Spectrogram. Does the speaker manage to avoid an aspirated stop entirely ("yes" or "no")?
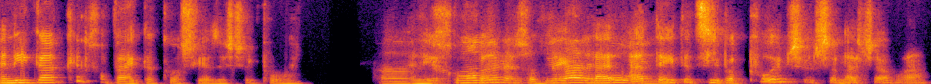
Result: no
